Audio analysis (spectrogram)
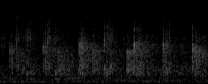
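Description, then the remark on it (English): A brief patter of light, polite golf-clap applause: soft, scattered hand claps from a small number of people, quiet and uneven in rhythm, with no voices over it. “A little golf clap was cute.”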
